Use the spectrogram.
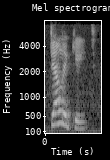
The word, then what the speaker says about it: delegate: stress and the third syllable get the secondary stressed so delt a gate Del a gate delegate delegate and it would sounds like that when you pronounce it delegate delegate okay number four we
